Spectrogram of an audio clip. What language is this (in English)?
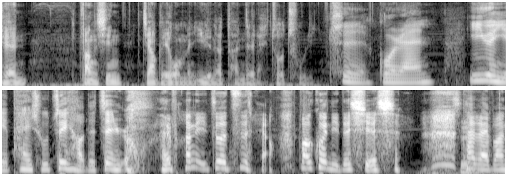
Chinese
